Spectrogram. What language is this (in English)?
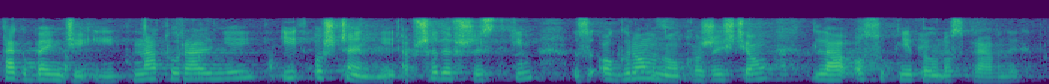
Polish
